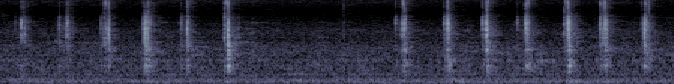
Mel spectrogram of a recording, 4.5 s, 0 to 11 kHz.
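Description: Long fingernails of one hand tap on the flat, solid glass tabletop of a computer desk, making 13 short, sharp, bright clicks. The taps fall in an uneven rhythm, with a pause of about a second in the middle, and each click dies away at once.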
